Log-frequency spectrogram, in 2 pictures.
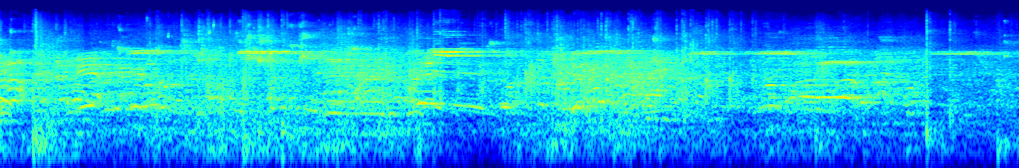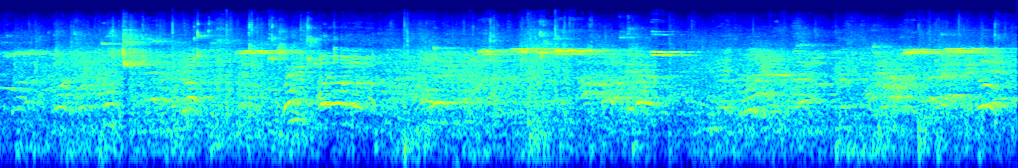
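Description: A volleyball is struck with loud slaps.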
